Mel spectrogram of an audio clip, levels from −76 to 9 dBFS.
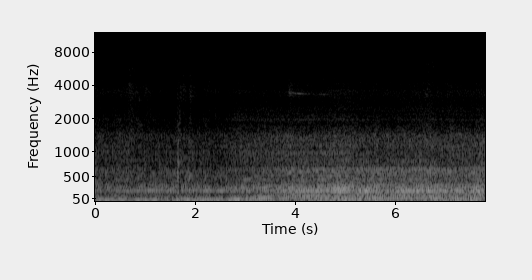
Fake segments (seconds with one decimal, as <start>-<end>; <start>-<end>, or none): none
